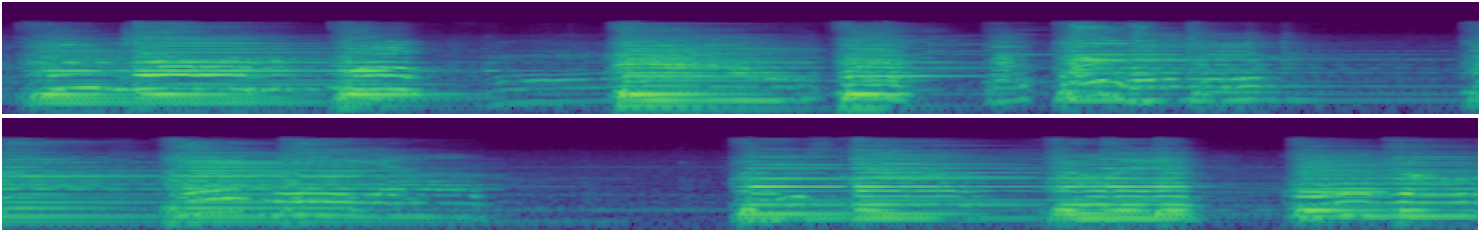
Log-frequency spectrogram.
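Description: Acoustic guitar strummed in chords, each stroke ringing out, in phrases with a short break a little past the middle.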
